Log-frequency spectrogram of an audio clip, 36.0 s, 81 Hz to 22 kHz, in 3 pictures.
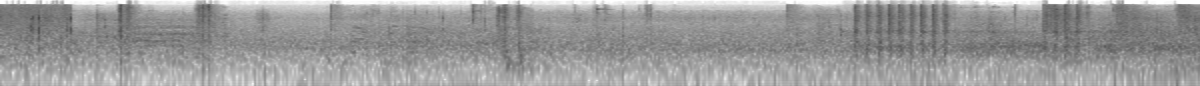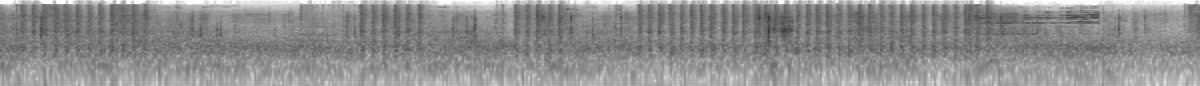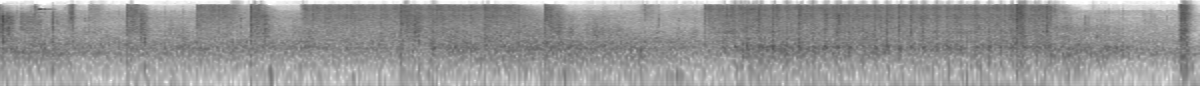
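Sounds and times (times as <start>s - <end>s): steady background noise: 0.0s - 36.0s
automatic gunfire bursts: 8.5s - 9.7s, 10.4s - 13.8s, 15.4s - 16.4s, 17.0s - 22.5s, 31.1s - 34.6s.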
